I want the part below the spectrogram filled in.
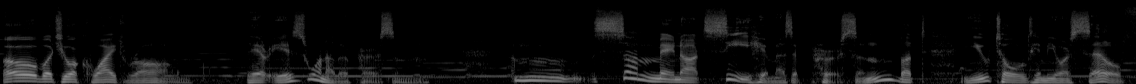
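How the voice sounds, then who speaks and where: Slow, smug, sadistic villain scientist. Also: male voice, fairly low pitch, wildly swooping pitch, soft background music, heavily acted. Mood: smug, gloating. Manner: slow, deliberate, mockingly courteous. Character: suave, sadistic villain scientist, calm and mockingly polite.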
